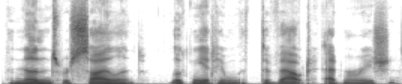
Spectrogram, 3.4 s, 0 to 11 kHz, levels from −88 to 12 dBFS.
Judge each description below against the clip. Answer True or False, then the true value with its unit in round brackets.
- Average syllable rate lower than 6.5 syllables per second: True (5.8 syllables/s)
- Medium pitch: True (145 Hz)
